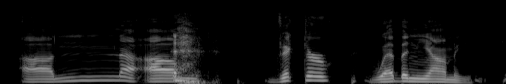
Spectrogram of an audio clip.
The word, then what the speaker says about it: Wembanyama: Um Victor Wembanyama. No. Yama. No. That Wembanyama. Uh you still missed the middle part of the syllable, but yeah, that was close. Wembanyama.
